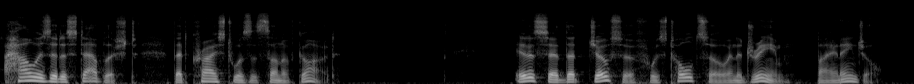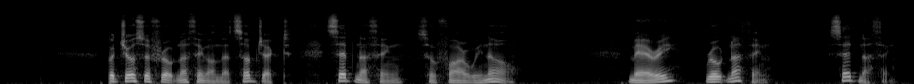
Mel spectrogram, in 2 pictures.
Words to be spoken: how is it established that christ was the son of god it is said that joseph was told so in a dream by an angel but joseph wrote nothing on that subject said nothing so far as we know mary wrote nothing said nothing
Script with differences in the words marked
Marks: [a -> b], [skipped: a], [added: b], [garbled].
how is it established that christ was the son of god it is said that joseph was told so in a dream by an angel but joseph wrote nothing on that subject said nothing so far [skipped: as] we know mary wrote nothing said nothing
